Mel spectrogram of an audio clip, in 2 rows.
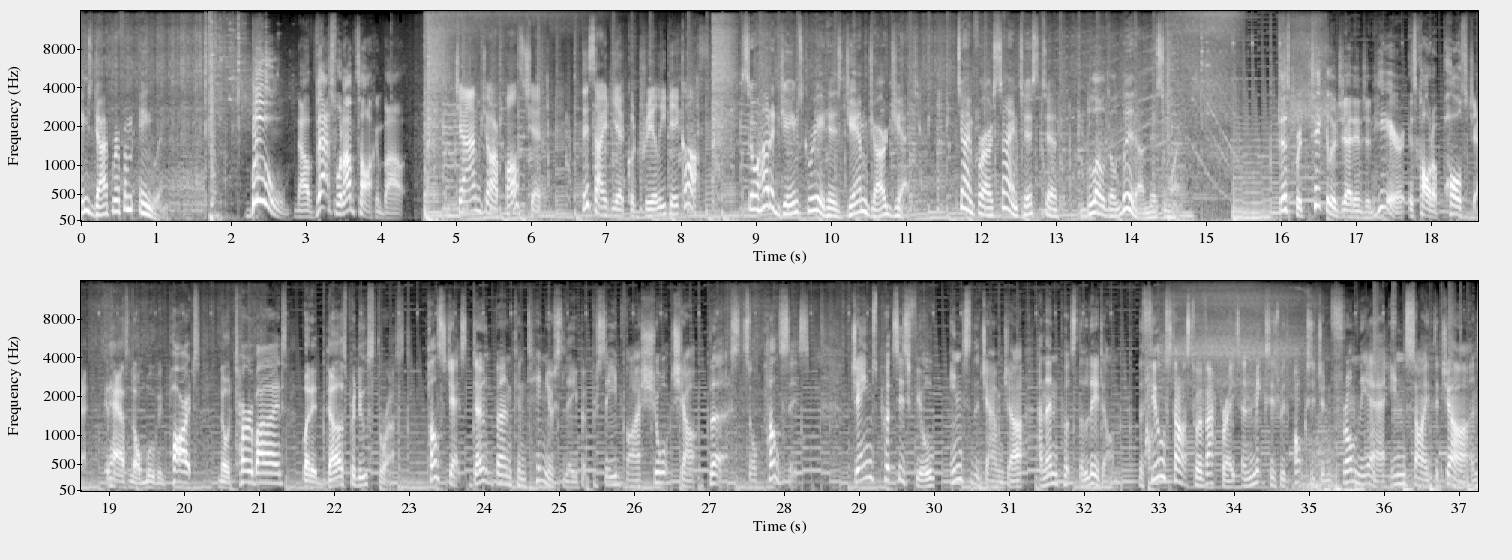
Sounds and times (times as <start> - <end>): Speech: 0.0 - 1.2, 2.3 - 4.3, 5.0 - 14.8, 16.0 - 37.2
Music: 4.5 - 37.2.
